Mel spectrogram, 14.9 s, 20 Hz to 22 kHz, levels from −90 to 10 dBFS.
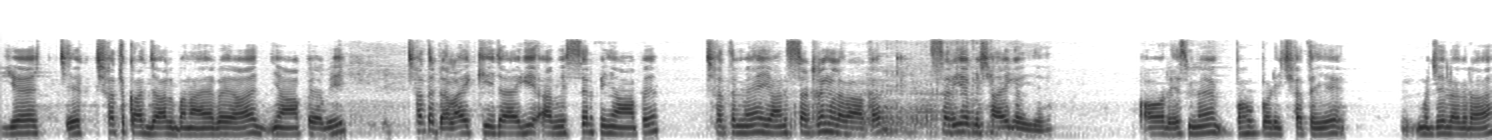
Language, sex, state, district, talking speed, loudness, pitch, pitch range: Hindi, male, Uttar Pradesh, Hamirpur, 160 wpm, -14 LUFS, 155 Hz, 140-165 Hz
